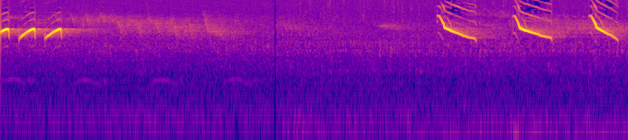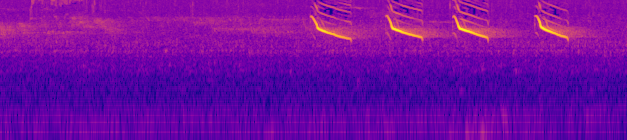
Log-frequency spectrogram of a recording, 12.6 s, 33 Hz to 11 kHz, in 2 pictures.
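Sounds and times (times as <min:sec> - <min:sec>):
faint background hiss: 0:00.0 - 0:12.5
Eurasian nuthatch calling with loud downslurred whistled notes: 0:04.4 - 0:07.2, 0:09.4 - 0:12.0.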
